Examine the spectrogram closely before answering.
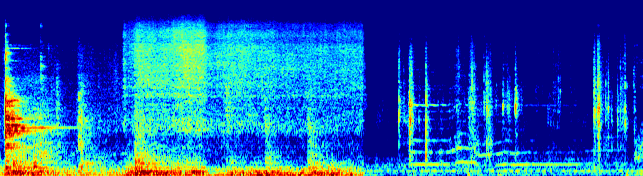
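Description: Meat and hot dogs sizzling on the hot grate of a gas grill, a steady hiss. The sizzle cuts off suddenly about four and a half seconds in, leaving quiet room sounds with small clicks.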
